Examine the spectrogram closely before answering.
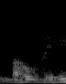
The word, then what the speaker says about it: बहुव्रीहि: कुछ लोग जो है वो इसका उच्चारण बहुव्रीहि करते हैं, तो बहुव्रीहि ही सही है।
